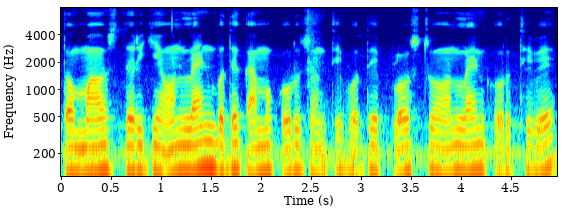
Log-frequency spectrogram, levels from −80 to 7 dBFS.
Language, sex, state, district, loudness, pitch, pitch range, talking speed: Odia, male, Odisha, Malkangiri, -17 LUFS, 120 Hz, 115-120 Hz, 110 wpm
